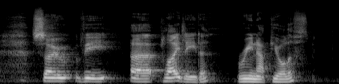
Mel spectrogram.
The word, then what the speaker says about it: Iorwerth: So the Plaid leader, Rhys Iorwerth, saying it right?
